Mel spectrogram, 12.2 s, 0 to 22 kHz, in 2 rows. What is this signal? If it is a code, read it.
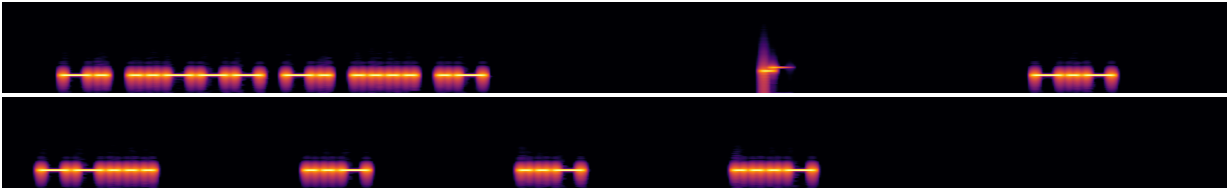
Morse code, heard as a keyed tone, about 28 wpm, spaced as for 14 wpm, 700 Hz. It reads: N2NHA K7UUV
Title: USA Call Signs - 5 Characters - 6x Character Spacing - 28wpm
